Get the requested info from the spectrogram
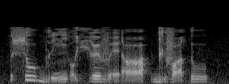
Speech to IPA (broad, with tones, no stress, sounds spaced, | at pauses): s u˥ b ɨ˩ ɲ ɔ̰˧ ç ø˧ v ɛ̰˩ ɾ ɑ̰˥ | ɡ ɨ˧ v ɑ̰˥ t̪ u˥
